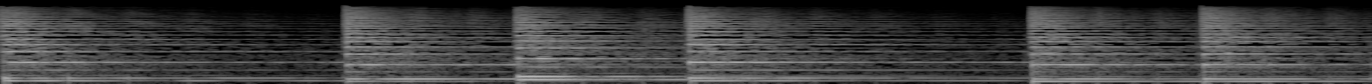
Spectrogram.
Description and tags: Very simple synth melody loop. Add delay, reverb and some sort of movement on it like with Gross Beat.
